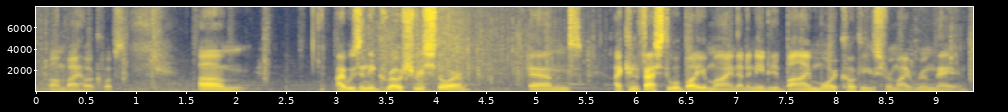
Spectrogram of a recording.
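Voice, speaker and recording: Over music in the background, a man with a very deep, low pitch speaks at a fairly quick pace with lively intonation, broken by long, frequent pauses. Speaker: gaming streamer. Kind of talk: live gameplay stream chat. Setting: live stream. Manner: loud; animated, expressive.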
